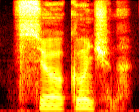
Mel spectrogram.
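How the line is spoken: Grim. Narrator (Russian): мрачно произнес МакГарри

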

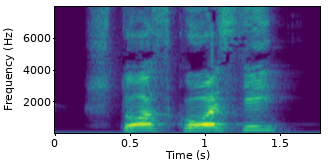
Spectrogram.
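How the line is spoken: Shouted toward distance. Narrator (Russian): выкрикнул Игорь в сторону укрепгородка

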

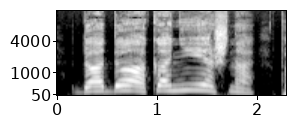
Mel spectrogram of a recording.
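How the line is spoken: Groan. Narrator (Russian): простонал гном

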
